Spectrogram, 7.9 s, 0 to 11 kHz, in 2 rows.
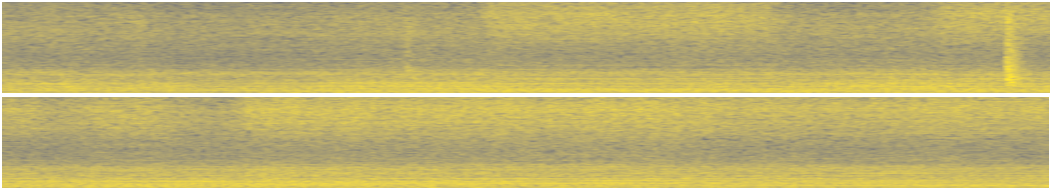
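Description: Superberline 2.0 race cars in a sprint race at Dijon make a loud, steady engine drone that holds an even pitch for several seconds, with no clear pass-by swell.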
